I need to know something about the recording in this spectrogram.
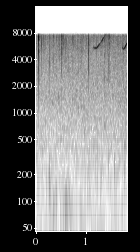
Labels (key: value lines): label: biophony, dolphin
recorder: SoundTrap 500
